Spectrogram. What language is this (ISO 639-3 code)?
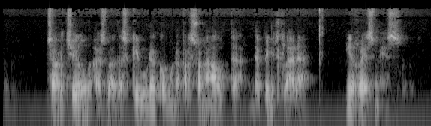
cat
